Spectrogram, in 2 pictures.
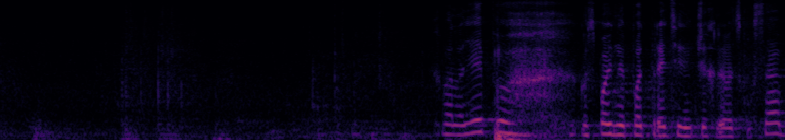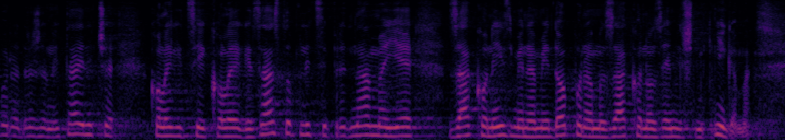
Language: Croatian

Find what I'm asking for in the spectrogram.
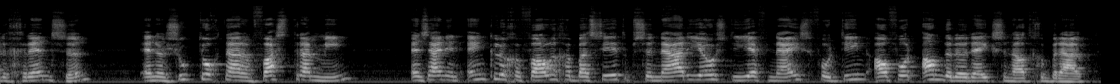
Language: Dutch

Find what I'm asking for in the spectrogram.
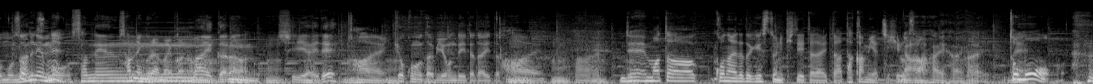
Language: Japanese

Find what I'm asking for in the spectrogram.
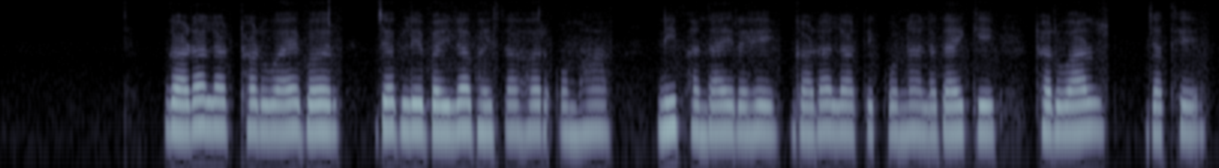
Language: Chhattisgarhi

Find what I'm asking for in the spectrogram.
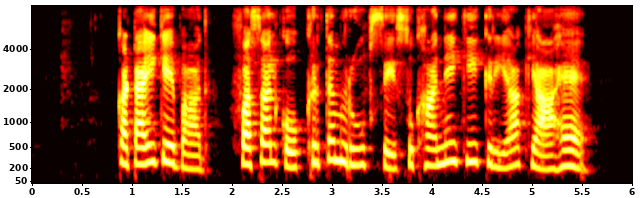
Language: Hindi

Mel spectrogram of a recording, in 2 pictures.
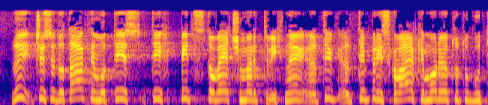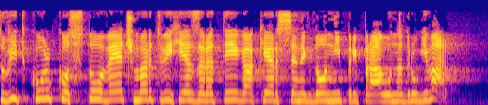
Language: Slovenian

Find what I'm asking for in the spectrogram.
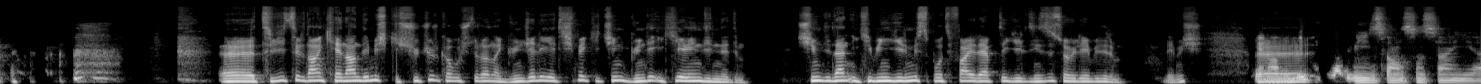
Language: Turkish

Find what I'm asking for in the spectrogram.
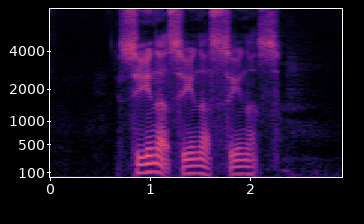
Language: Norwegian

